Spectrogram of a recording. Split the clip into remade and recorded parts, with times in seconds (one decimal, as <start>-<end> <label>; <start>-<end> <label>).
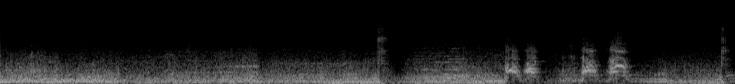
0.0-1.1 recorded; 1.1-2.2 remade; 2.2-4.6 recorded; 4.6-5.2 remade; 5.2-6.2 recorded; 6.2-6.7 remade; 6.7-7.4 recorded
